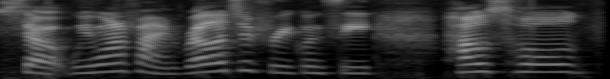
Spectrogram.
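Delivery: normal talking voice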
